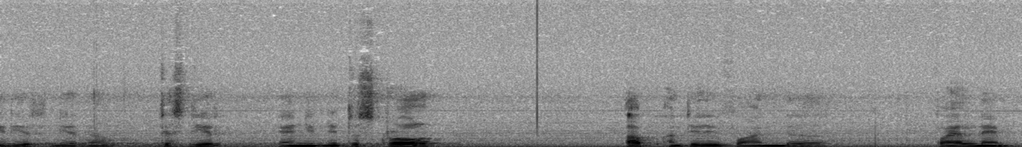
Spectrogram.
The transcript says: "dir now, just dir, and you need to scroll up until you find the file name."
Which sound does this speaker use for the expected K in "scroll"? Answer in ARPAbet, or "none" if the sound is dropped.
K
